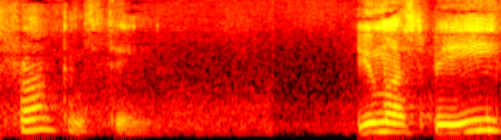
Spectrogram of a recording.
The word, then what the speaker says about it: Frankenstein: so Al alive lips Dr Frankenstein Frankenstein you're putting me on no it's pronounced Frankenstein you must be eigor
